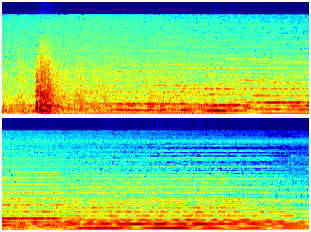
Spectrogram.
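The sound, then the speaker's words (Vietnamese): Heavy rain pours steadily throughout, opening with a sudden sharp crack like thunder, while soft sustained musical tones hum underneath the downpour. “Mưa chắc còn dài Thôi dầm mình về nhó”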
